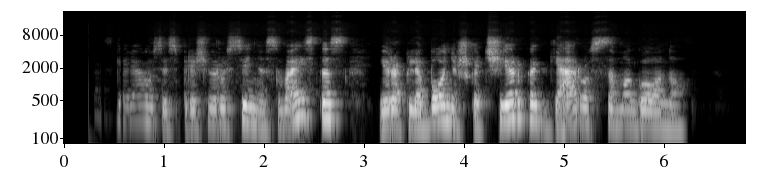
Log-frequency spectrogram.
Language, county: Lithuanian, Panevėžys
